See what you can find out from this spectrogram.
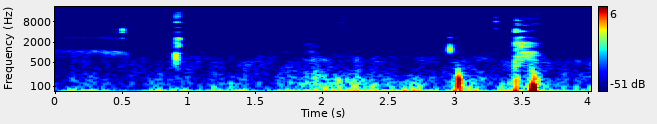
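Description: Sipping beer from a glass: a few soft wet slurping and swallowing noises with small clicks, ending in a sharper gulp or glass tap, over a low rumble, with no talking.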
